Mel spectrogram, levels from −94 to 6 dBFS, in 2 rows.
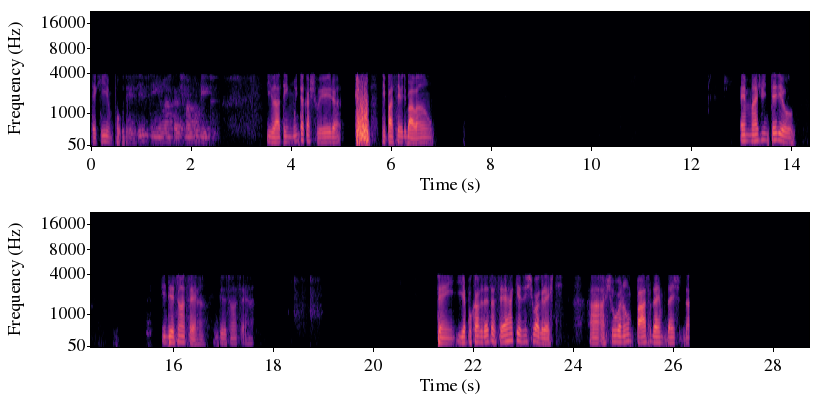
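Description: From the start, the speech carries iLBC codec damage. Nothing above about 3.8 kHz passes, so it sounds narrowband and boxy. Each short frame is coded on its own, which fits 20 ms frames near 15 kbps. Voices come out rough and synthetic.

At 26.32 s comes an audio dropout to silence that lasts to the end. The sound cuts off mid-flow into silence, with no room tone at all. The input was likely lost while recording continued, writing silence in its place.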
